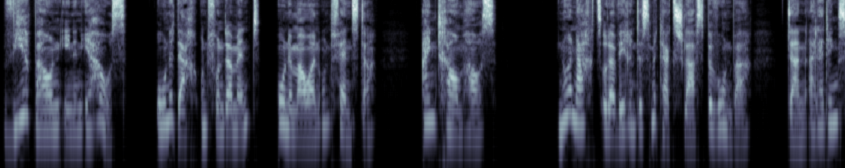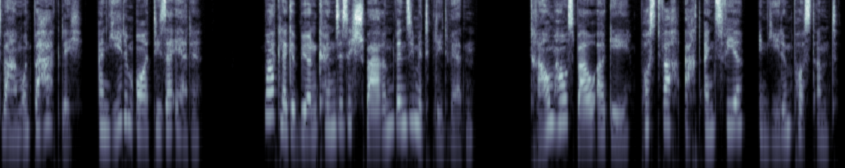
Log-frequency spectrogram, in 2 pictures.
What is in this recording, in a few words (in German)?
Werbung Kraftvoll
